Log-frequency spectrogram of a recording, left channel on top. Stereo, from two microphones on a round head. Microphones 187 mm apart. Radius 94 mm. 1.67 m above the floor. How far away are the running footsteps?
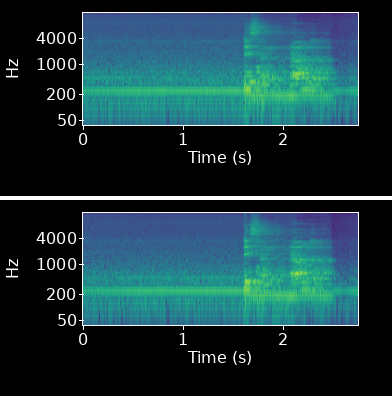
About 1.7 m.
